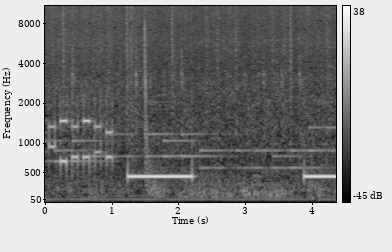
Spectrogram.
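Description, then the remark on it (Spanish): A rapid run of short telephone keypad beeps as a tow truck is called about a broken-down car, followed by long, steady ringback tones, with a constant hiss of storm rain underneath throughout. “Se apartó de la carretera y llamó a la grúa para avisar de su avería.”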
